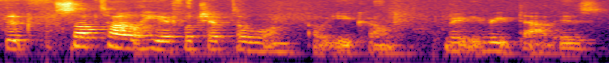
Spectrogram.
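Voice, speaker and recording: Speaking in a low-ish, very animated voice at a normal speed, a Dutch-native book vlogger chats casually to camera, rambling and frequently restarting with ums. Behind her there's a roomy echo, faint ambience and a little hiss or hum.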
